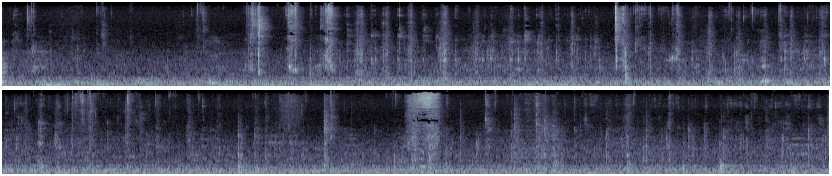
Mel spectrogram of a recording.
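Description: Close-up chewing and biting of bistek Tagalog (soy-and-calamansi braised beef steak), with irregular wet mouth clicks and smacks. There is a short hissing burst about nineteen seconds in.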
